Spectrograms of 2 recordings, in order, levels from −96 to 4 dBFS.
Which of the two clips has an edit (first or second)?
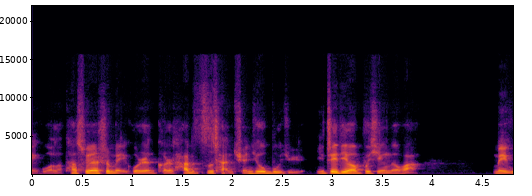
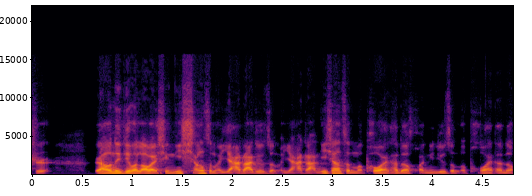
first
